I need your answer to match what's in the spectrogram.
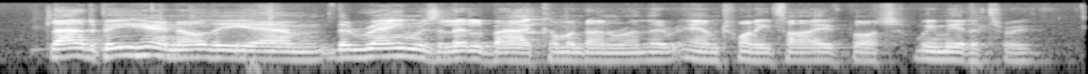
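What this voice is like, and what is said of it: Northern Irish accent. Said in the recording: “There's a definite accent there. ... obviously originally Northern Ireland, County Tyrone”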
